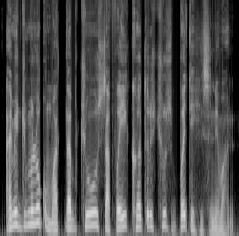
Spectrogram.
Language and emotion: Kashmiri, neutral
